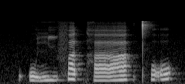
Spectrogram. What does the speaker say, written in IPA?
ʔ o˧˩ ɲ i˨˩ f a˦˥ t̚ h aː˨˦ | t̪ʰ ɔ̰˧˥

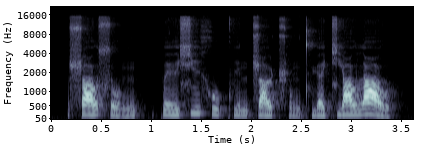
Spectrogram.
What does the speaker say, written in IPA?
ʂ ɑ˧˥ ʊ̯ s ʊ˨˩˦ ŋ | p e˧˥ ɪ̯ ɕ i˥ x u˧˥ pʰ i˧˥ n ʈ͡ʂ ɑ˧˥ ʊ̯ ʈ͡ʂʰ ʊ˨˩ ŋ t̪ʰ ɥ ɛ˧˥ t͡ɕ j ɑ˥ ʊ̯ l ɑ˥˩ ʊ̯

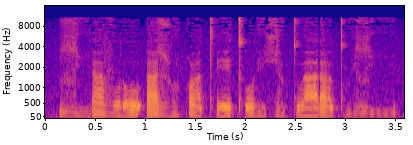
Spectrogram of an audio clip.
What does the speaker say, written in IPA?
ɮ i̤ ɾ a v o ɾ o ʔ a ɮ o̤ qʷ a tʼ e tʼ o ɾ e̤ ç a̤ tʷ a ɾ a tʷ e̤ ɮ i̤

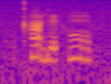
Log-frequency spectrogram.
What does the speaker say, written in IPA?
kʰ ã˦˨ ɡ ḛ˦˨ h ũ˦˨

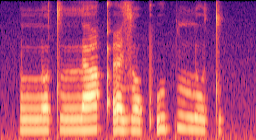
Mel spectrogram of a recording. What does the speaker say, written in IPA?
lː ɔ t lː a qʼ i z ɔ pʼ u p lː o t

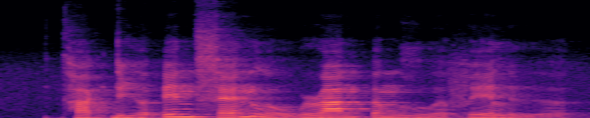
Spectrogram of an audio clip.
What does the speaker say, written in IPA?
t̪ʰ a˨˩ k̚ ɗ i˨˩ ə̯ ʔ e˧ n s ɛ˧˥ n l o˨˩˨ w ɹ a˧ n ʔ ə˧ m ɣ u˨˩ ə̯ f e˧˥ l ɨ˨˩ ə̯

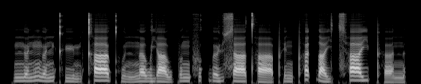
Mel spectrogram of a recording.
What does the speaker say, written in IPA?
n̪ ɵ˨˥ n ŋ ɵ˨˥ n kʰ yː˨˩ m kʰ aː˧ kʷʰ ɐ˨˩ n n̪ ɐ˨ w j aː˨˩ w p ʊ˧ ŋ f ʊ˧ k̚ w ɵ˨˥ ɥ s aː˧ t̪ʰ aː˨˩ pʰ ɪ˧ ŋ pʰ ɐ˥ t̚ aː˨ j t͡sʰ aː˥ j pʰ ɐ˨ n

